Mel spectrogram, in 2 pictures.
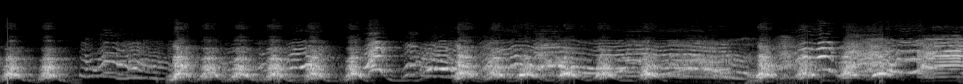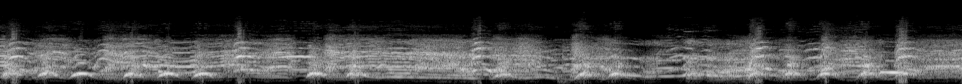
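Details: Huskies howling together, a session started by Domi's growl and barks: many overlapping wavering howls mixed with sharp barks and yips, dense and continuous, several dogs calling at once.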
